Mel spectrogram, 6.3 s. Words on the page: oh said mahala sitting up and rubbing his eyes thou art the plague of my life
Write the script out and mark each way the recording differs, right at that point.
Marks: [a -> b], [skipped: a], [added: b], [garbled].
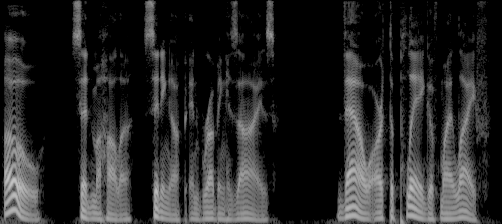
oh said mahala sitting up and rubbing his eyes thou art the plague of my life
